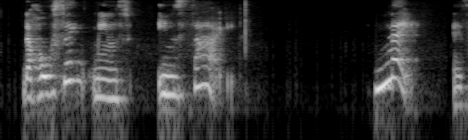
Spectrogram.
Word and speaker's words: 内: 内 is how it's pronounced.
